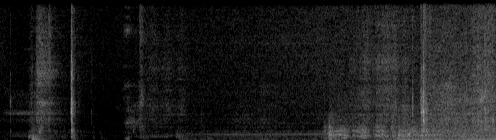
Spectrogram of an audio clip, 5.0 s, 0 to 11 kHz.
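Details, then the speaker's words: 2016 Land Rover Discovery Sport HSE diesel, 19,000 miles, little driven in 2020, original battery: a few clicks, brief crank, catches cleanly and settles into a steady, even idle; normal start, though engine management light then shows. "it started. Popped up."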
